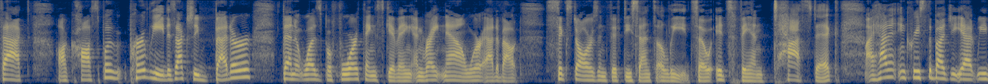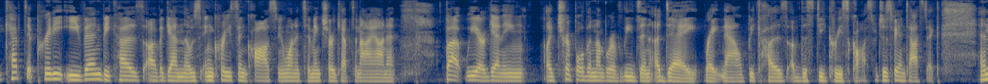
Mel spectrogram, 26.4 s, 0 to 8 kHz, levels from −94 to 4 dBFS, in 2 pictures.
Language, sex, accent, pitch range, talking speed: English, female, American, 140-210 Hz, 180 wpm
